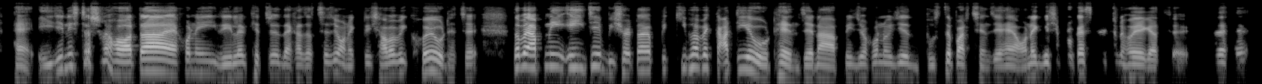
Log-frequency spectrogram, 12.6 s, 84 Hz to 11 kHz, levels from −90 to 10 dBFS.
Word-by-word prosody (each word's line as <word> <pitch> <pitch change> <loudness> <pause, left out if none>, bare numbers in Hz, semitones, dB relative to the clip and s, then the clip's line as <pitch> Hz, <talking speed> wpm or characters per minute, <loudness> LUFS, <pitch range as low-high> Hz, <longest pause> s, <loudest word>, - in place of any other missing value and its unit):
হ্যাঁ, - - -1 0.2
এই 265 - -7
জিনিসটা 235 +3 -2
আসলে 165 - +2
হওয়াটা 160 +4 +7 0.3
এখন 170 +2 -8
এই 165 - -4
রিল 135 +2 -1
এর 155 - -8
ক্ষেত্রে 155 - -8
দেখা 130 0 -4
যাচ্ছে 125 - -9
যে, - - -4
অনেকটাই 135 +3 -11
স্বাভাবিক 150 +5 -3
হয়ে 190 - +2
উঠেছে। 120 +3 -8 0.4
তবে 225 +3 +5
আপনি 240 +2 -3 0.2
এই 225 - +3
যে 245 - -2
বিষয়টা 175 - -2
আপনি 190 - -17
কীভাবে 230 +1 -2
কাটিয়ে 205 -1 0
ওঠেন? 140 0 0
যে 125 - 0
না, 130 - +3
আপনি 135 - -15
যখন 145 +3 -10
ওই 140 - -11
যে 145 - -1 0.2
বুঝতে 125 0 -8
পারছেন, 115 - -2
যে 120 - -4
হ্যাঁ, 125 -2 0
অনেক 145 +4 +1
বেশি 150 - -5
procrastination 165 +2 -4
হয়ে 135 -1 +4
গেছে 115 - -7 0.4
হ্যাঁ, 155 -1 -3
হ্যাঁ। 170 +1 -12
155 Hz, 205 wpm, -25 LUFS, 135-190 Hz, 0.4 s, হওয়াটা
